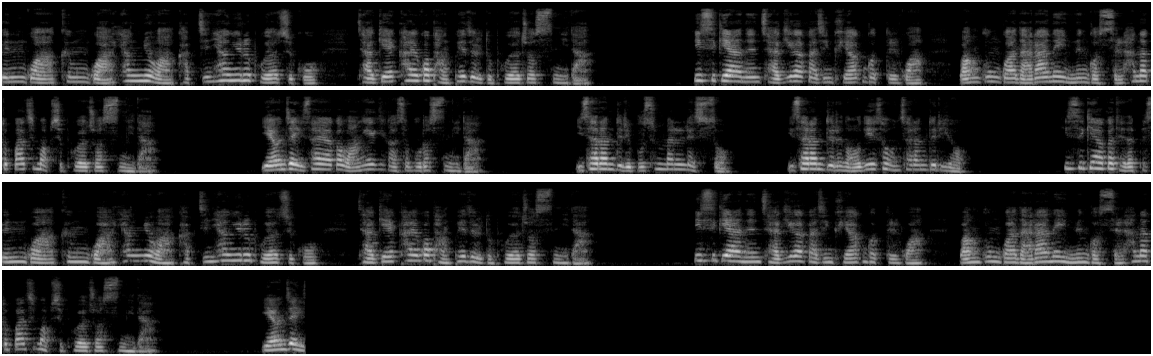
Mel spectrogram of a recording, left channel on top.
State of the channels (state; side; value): drops out; right; at 14.6 s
